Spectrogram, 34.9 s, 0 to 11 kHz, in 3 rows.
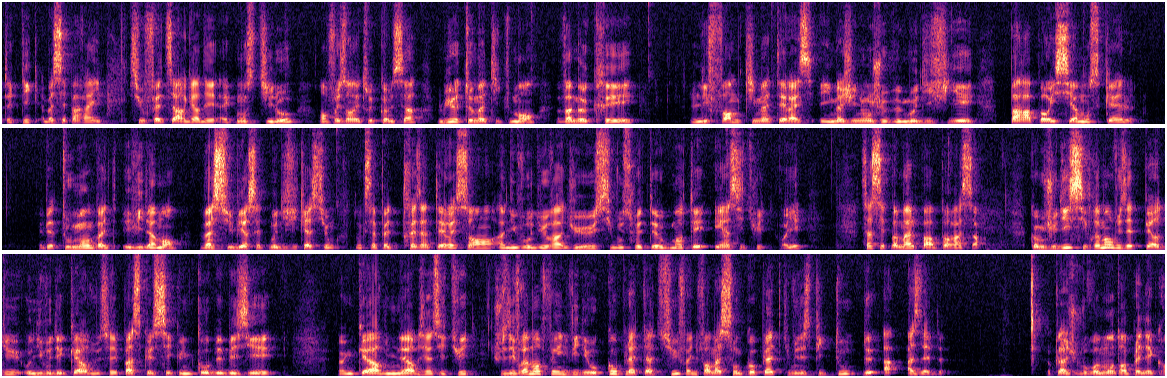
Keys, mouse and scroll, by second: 1.0 Tab, 2.8-13.8 drag, 17.4-19.4 drag, 19.4-21.5 middle drag, 21.5 Tab, 21.8-22.5 scroll down 2, 22.5-23.2 scroll up 3, 23.2-27.2 scroll up 1.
